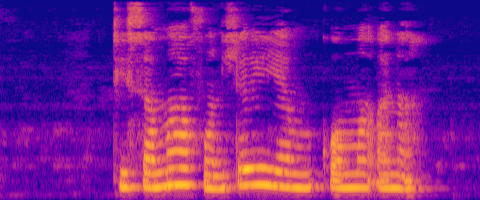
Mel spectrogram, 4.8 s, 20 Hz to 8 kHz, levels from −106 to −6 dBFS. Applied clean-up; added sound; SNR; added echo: none; none; none; reverberation time 0.3 s.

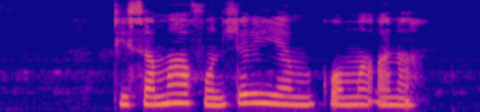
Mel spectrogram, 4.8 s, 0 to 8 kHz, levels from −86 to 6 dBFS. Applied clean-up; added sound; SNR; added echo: none; none; none; none.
